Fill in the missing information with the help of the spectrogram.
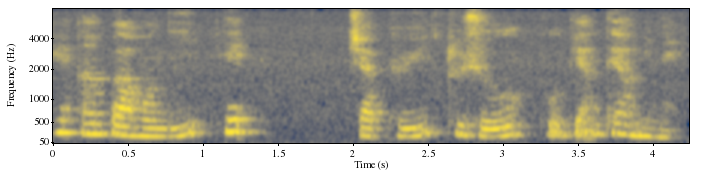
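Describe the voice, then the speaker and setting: Woman slowly walking thru brush strokes, soft mellow voice, echoey room. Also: mid-range voice. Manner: slow, calm, describing each stroke as she writes. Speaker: calligraphy teacher. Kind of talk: step-by-step brush lesson.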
